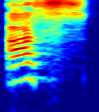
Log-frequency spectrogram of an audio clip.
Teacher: सीन के पढ़ने में जुबान की नोक नाया सुफला के किनारे से लगने के साथ-साथ कुछ नाया उलिया के किनारे से भी लगी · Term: सीन का मखर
